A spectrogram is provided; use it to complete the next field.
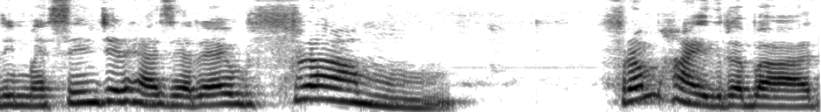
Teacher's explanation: we are emphasizing that the person is coming from hyderabad and not going to hyderabad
